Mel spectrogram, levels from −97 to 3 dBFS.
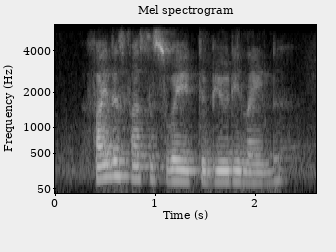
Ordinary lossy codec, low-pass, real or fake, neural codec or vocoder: Opus, 16 kbps; 5.4 kHz; real; none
